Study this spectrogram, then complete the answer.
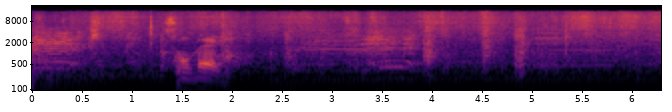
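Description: Cattle on a farm of about 240 to 280 cows, mooing loudly once nearby among softer, more distant lows, under a voice speaking.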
